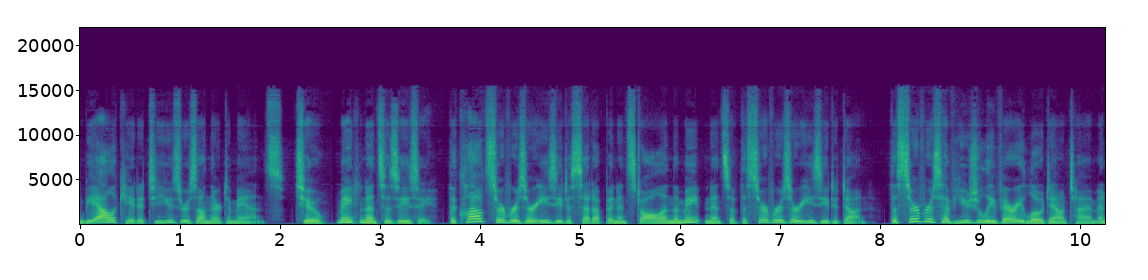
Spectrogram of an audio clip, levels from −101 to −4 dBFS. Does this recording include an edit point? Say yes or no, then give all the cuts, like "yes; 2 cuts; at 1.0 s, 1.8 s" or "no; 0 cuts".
no; 0 cuts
